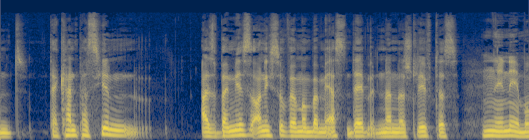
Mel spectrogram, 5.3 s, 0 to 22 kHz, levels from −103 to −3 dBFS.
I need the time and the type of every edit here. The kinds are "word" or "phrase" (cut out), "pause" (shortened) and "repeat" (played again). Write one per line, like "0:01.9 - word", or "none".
none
